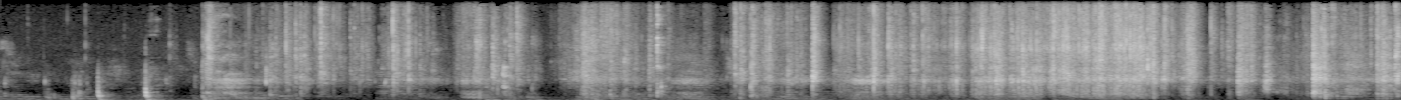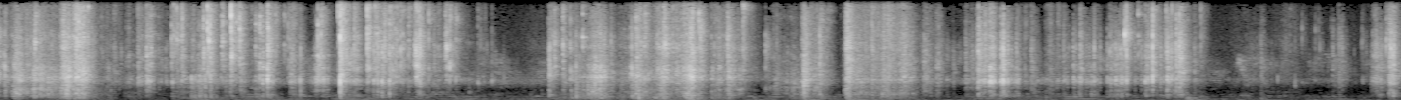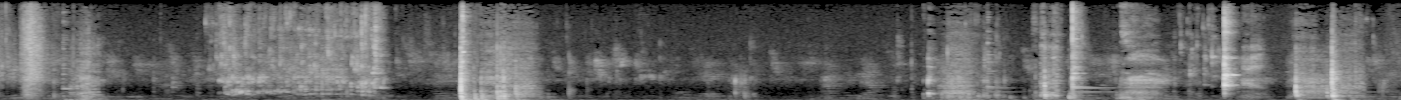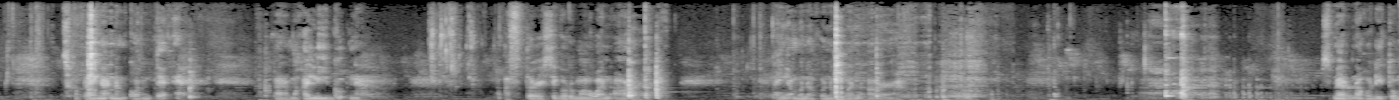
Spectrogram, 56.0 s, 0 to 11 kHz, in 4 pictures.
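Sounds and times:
medicine packet crinkling and tearing: 0:02.5 - 0:26.1, 0:27.0 - 0:28.6.

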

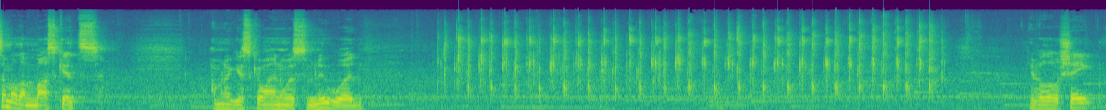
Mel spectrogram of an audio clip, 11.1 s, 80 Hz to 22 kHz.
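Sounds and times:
paint bottle rattling when shaken: 0:04.4 - 0:09.6.

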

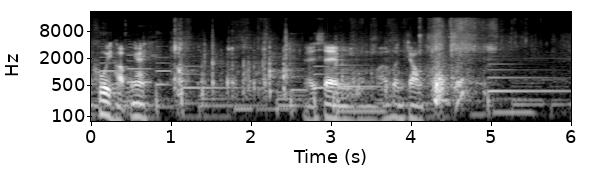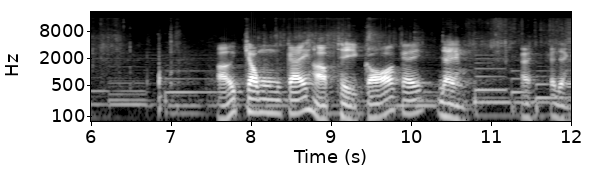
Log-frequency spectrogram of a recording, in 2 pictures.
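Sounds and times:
soft background music: 0:00.0 - 0:12.0
packaging rustling: 0:00.9 - 0:07.3, 0:08.0 - 0:10.1, 0:10.9 - 0:12.0.

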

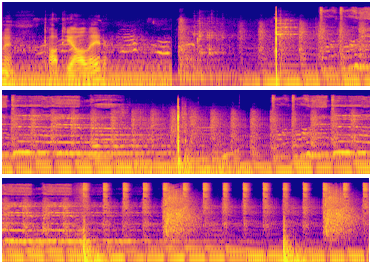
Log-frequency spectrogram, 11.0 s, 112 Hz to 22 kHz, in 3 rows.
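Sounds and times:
guitar background music: 0:01.8 - 0:10.4.

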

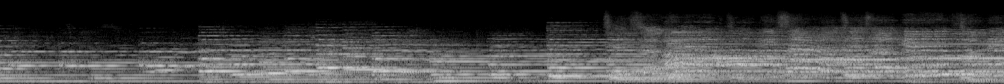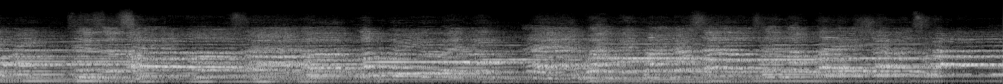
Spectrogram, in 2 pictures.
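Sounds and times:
choir singing: 0:06.0 - 0:20.0.

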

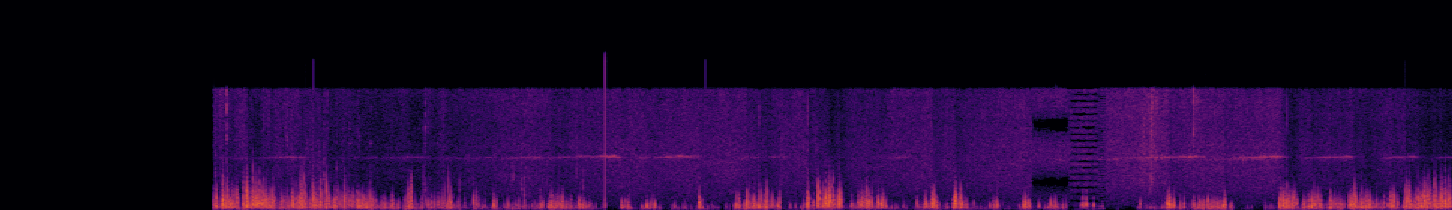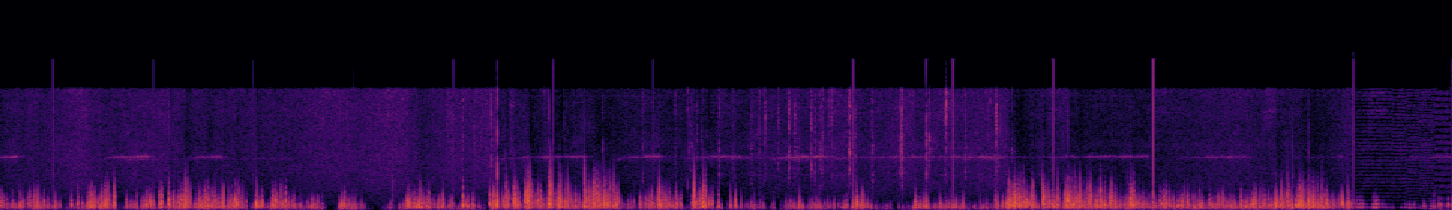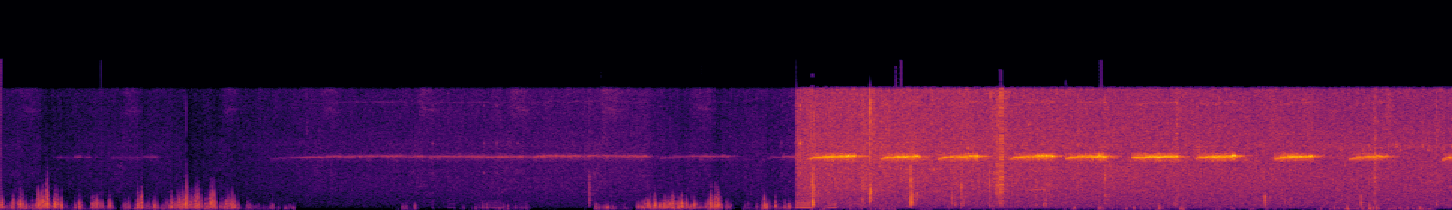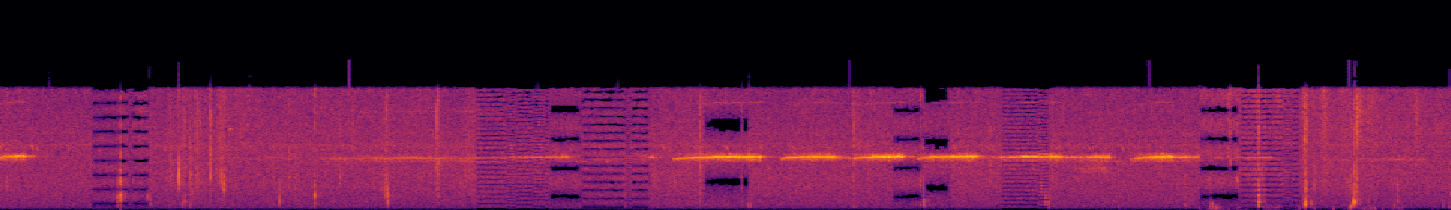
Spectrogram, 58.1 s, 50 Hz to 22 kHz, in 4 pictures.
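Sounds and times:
wind gusting on microphone: 0:02.2 - 0:32.0, 0:33.0 - 0:34.4, 0:35.0 - 0:58.0
faint outdoor hiss: 0:02.2 - 0:58.0
insect pulsing trill: 0:09.6 - 0:17.2, 0:19.5 - 0:24.4, 0:31.8 - 0:57.8.

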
